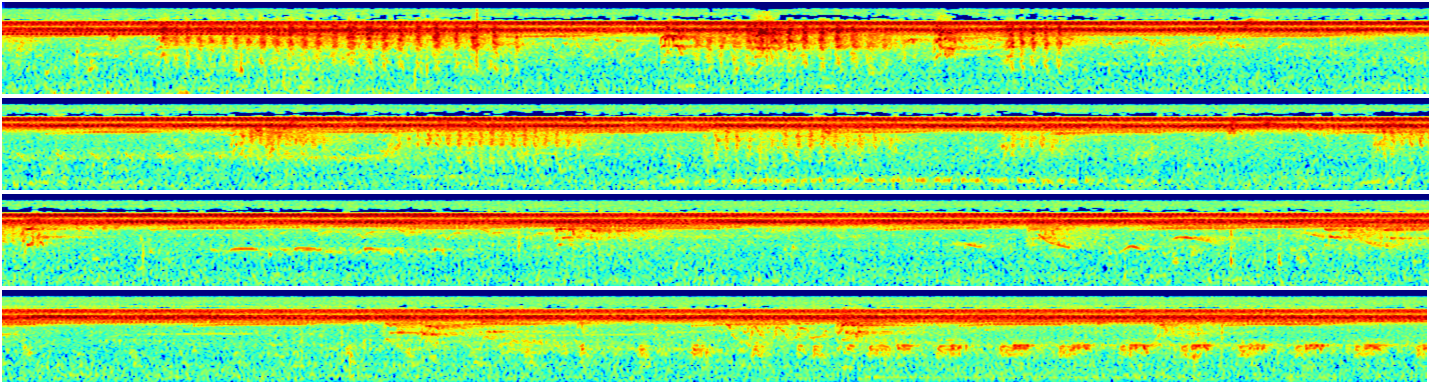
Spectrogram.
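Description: Steady, high-pitched insect chorus, with scattered short rustles and scratches in dry leaf litter from a nine-banded armadillo rooting for food, and occasional brief chirps. Near the end a fast series of pips joins in.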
